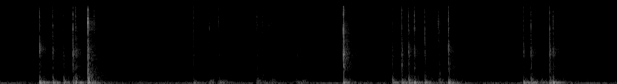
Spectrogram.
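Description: Computer keyboard typing: short, irregular bursts of keystrokes with pauses between them.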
